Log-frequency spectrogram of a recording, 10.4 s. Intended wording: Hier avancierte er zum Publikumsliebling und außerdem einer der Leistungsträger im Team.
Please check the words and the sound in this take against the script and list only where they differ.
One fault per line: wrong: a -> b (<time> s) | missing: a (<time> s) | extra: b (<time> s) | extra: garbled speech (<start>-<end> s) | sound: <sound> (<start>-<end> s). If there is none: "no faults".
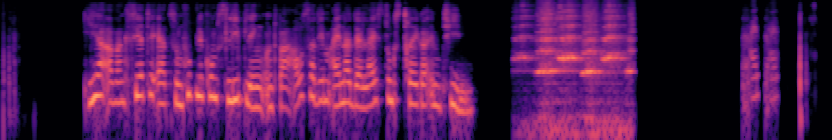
extra: war (3.5 s)
sound: squeak (6.4-8.0 s)
sound: laugh (9.3-9.7 s)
